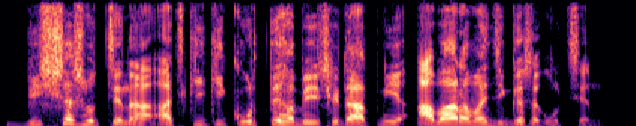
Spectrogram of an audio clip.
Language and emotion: Bengali, disgusted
